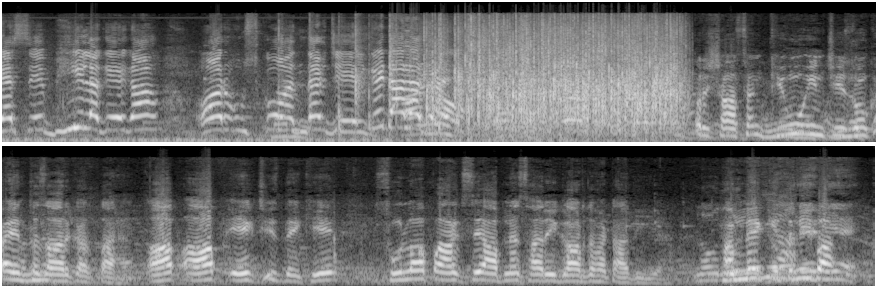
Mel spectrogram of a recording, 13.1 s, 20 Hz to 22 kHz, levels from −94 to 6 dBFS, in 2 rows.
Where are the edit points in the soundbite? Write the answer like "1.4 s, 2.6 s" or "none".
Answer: 5.1 s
